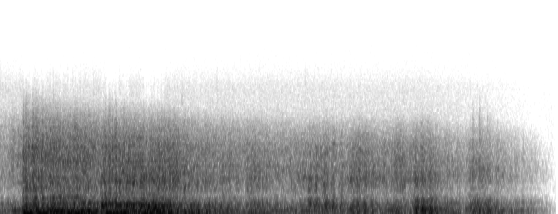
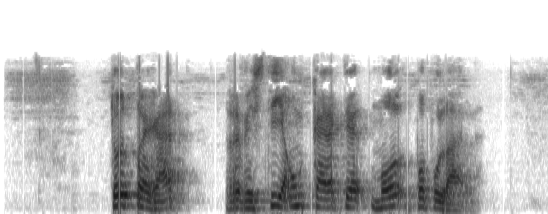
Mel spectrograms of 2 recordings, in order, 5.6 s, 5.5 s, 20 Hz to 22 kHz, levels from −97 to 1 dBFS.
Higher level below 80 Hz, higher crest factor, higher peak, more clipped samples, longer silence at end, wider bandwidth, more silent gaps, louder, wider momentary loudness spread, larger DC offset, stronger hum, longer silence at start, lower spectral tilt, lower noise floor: first, -14 dBFS vs -52 dBFS; second, 10 dB vs 18 dB; about the same, 0 dBFS vs 0 dBFS; neither; second, 0.35 s vs 0.75 s; second, 2.4 kHz vs 7.8 kHz; neither; first, -12 LUFS vs -17 LUFS; second, 16 LU vs 19 LU; neither; neither; second, 0 s vs 0.35 s; first, -14.5 dB/octave vs -5 dB/octave; second, -35 dBFS vs -56 dBFS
